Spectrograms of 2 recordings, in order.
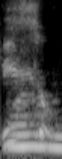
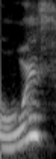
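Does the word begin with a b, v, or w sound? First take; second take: b sound; w sound. First: The word begins with a b sound. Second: The word begins with a w sound. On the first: The speaker calls it wrong. "কেউ বলে বিসু" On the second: The speaker calls it right. "আসলে বিসুও না ভিসুও না"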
